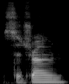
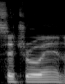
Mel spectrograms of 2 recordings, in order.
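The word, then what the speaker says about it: Citroën: how to pronounce it citrone it's not a citrone it's Citroen I think little French car ugly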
